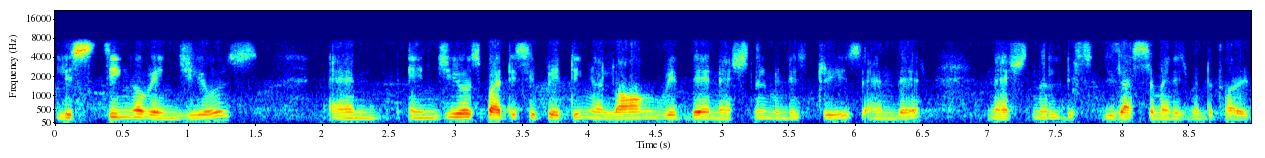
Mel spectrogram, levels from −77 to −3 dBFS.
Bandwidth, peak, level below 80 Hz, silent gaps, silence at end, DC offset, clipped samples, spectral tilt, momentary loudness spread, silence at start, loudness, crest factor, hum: 8.2 kHz; -4 dBFS; -56 dBFS; none; 0 s; under 0.1%; under 0.1%; -3.5 dB/octave; 11 LU; 0 s; -24 LUFS; 20 dB; none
